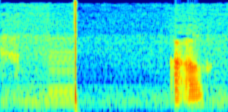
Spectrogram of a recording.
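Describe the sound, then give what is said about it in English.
Telephone line cutting off with a sharp click, followed by near silence and then a brief, bright tonal burst as the call is redialed. “the phone disconnected, so let's reconnect.”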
